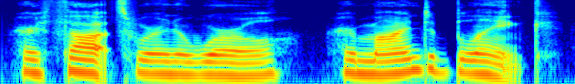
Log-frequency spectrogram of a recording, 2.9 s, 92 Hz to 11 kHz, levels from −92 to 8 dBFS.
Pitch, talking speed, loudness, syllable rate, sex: 175 Hz, 190 wpm, -17 LUFS, 4.6 syllables/s, female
